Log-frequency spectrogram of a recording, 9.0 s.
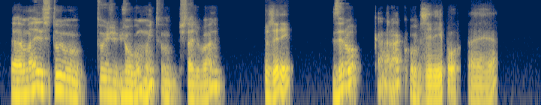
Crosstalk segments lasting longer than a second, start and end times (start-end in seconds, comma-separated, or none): none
